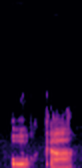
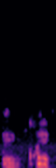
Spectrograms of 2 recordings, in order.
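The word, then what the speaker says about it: ארכה: Actually, I think I made a mistake in my pronunciation right here on Orka. I think I said Orko, just so you know, see if any of you caught that.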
